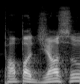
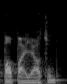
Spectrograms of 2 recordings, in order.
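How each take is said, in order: First: The name is pronounced in an English style. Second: The name is pronounced in a Finnish style.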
